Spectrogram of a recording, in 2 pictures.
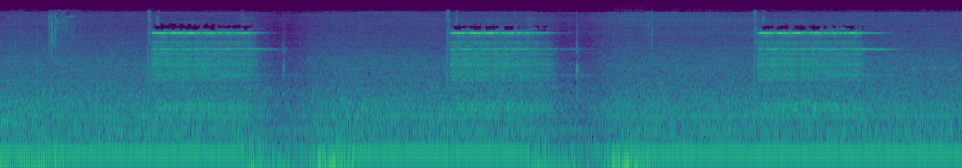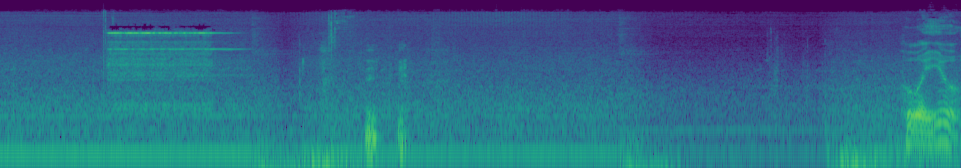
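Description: A doorbell in the Hitman stealth game, set in the suburban neighbourhood of Whittleton Creek, rings four times in a steady rhythm, each bright electric ring lasting about a second, fairly faint over a low background hum.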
